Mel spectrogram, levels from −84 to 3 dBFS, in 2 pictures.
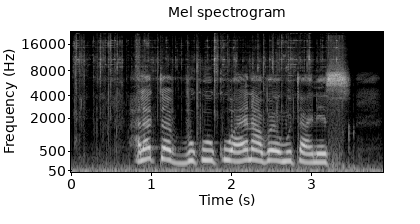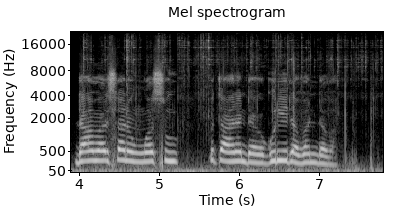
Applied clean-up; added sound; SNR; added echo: none; Keys jangling; 15 dB; none.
